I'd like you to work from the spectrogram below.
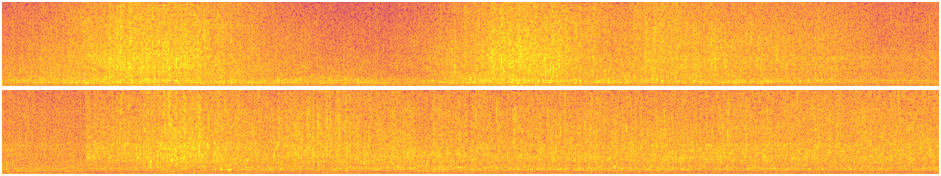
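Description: A stream flows steadily nearby, its soft continuous rushing and trickling wash gently swelling and easing in waves, with no voices heard.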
